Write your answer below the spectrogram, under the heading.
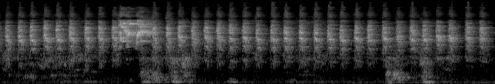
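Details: Spiderhunter singing for bird training: a steady, unbroken run of piercing high chip notes at nearly four per second, one note slightly louder and blurred midway, with faint low rustles beneath.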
